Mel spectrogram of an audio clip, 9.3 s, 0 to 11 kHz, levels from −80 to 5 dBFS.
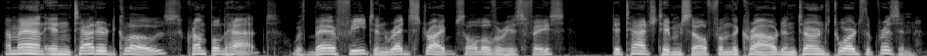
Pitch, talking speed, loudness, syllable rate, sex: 140 Hz, 175 wpm, -17 LUFS, 4.6 syllables/s, male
